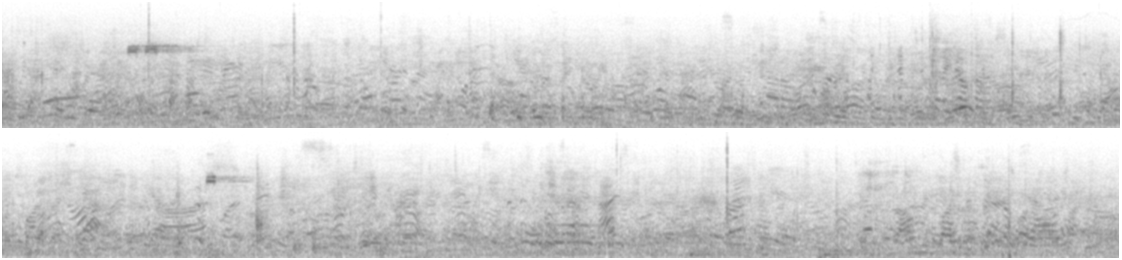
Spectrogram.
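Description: A crowd of spectators chatters and calls out from the sidelines outdoors.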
